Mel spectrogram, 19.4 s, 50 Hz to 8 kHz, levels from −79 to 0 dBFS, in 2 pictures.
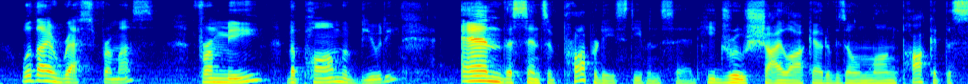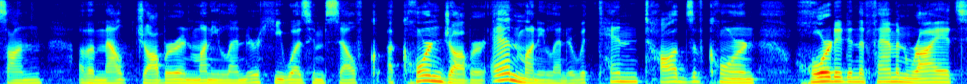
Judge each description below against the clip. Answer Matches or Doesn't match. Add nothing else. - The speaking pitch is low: Matches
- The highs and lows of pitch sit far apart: Matches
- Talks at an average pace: Matches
